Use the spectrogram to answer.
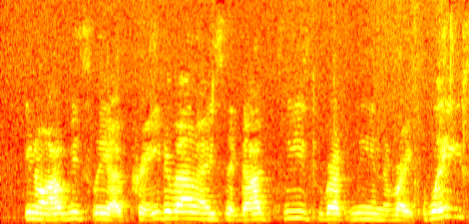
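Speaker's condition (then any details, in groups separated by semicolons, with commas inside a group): Spastic quadriplegic cerebral palsy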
